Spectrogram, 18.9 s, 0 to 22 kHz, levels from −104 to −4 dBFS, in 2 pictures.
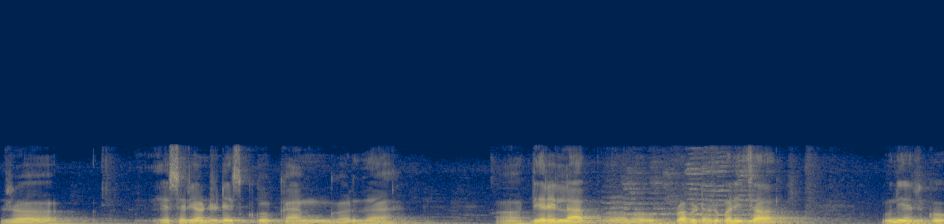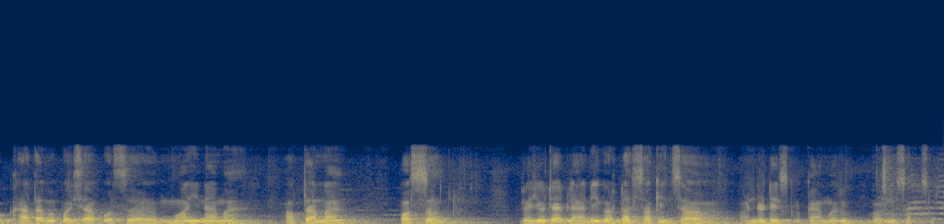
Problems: continuous background conversations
